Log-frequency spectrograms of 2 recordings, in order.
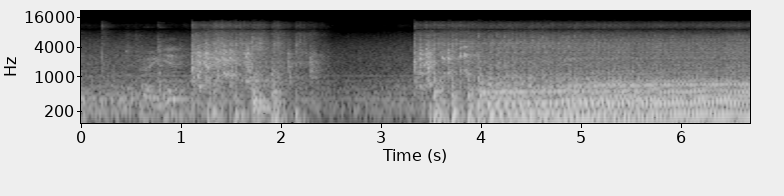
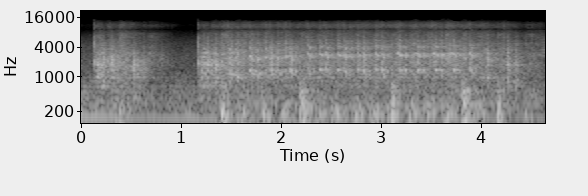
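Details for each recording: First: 1973 Honda CB350G twin after fitting a Mikuni VM28 carb kit, first start: cranks, catches and settles into a firm, even run that picks up cleanly when revved; it's a runner, though a leaky petcock remains to fix. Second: 1973 Honda CB350G on first dead-cold start after a Mikuni VM28 carb kit install, fed from an auxiliary tank: steady starter churning with compression pulses, never catching, as fuel hadn't yet reached the carburettors; spark confirmed, it later started normally.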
